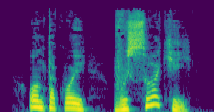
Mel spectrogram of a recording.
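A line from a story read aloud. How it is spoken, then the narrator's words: Joyful telling. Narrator (Russian): радостно поведала она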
